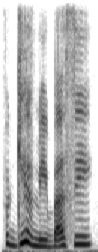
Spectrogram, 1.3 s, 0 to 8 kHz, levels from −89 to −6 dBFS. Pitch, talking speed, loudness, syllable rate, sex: 240 Hz, 140 wpm, -15 LUFS, 4.8 syllables/s, female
